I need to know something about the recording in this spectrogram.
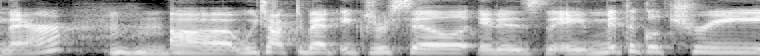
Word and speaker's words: Yggdrasil: They're all kind of interconnected because they're all part of this giant world tree called Yggdrasil. Huh. Which that was a great pronunciation.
